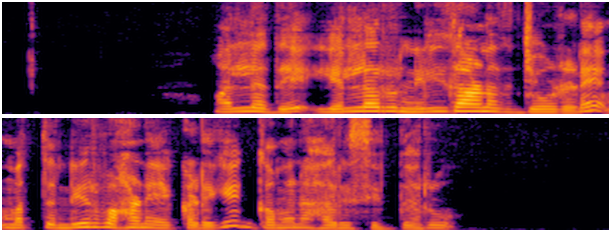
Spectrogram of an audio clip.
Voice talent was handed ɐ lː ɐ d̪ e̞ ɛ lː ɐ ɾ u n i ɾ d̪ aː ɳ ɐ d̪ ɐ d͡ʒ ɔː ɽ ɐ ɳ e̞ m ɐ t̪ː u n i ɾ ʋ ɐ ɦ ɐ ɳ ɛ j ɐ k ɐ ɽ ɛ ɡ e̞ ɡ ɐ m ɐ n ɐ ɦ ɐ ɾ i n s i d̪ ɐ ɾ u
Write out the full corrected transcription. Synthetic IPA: ɐ lː ɐ d̪ e̞ ɛ lː ɐ ɾ u n i l d̪ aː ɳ ɐ d̪ ɐ d͡ʒ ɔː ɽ ɐ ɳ e̞ m ɐ t̪ː u n i ɾ ʋ ɐ ɦ ɐ ɳ ɛ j ɐ k ɐ ɽ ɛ ɡ e̞ ɡ ɐ m ɐ n ɐ ɦ ɐ ɾ i s i d̪ː ɐ ɾ u

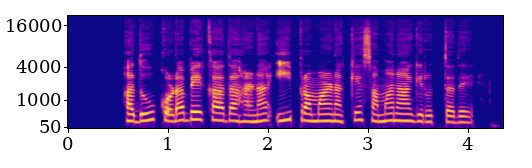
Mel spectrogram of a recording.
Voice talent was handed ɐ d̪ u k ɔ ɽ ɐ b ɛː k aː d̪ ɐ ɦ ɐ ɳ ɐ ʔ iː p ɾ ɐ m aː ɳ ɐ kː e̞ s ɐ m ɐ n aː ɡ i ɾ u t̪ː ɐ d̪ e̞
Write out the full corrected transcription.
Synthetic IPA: ɐ d̪ u k ɔ ɽ ɐ b ɛː k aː d̪ ɐ ɦ ɐ ɳ ɐ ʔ iː p ɾ ɐ m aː ɳ ɐ kː e̞ s ɐ m ɐ n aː ɡ i ɾ u t̪ː ɐ d̪ e̞

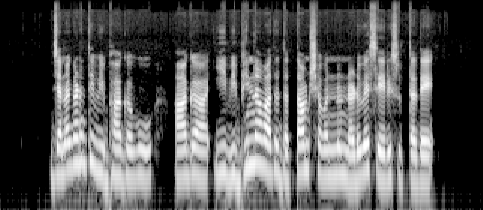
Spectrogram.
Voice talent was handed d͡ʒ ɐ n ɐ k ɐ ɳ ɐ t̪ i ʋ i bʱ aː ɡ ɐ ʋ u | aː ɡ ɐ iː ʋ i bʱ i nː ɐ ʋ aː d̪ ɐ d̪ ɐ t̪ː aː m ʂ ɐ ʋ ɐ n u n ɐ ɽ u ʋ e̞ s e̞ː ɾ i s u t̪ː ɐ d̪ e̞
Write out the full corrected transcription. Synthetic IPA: d͡ʒ ɐ n ɐ ɡ ɐ ɳ ɐ t̪ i ʋ i bʱ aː ɡ ɐ ʋ u | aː ɡ ɐ iː ʋ i bʱ i nː ɐ ʋ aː d̪ ɐ d̪ ɐ t̪ː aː m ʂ ɐ ʋ ɐ nː u n ɐ ɽ u ʋ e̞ s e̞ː ɾ i s u t̪ː ɐ d̪ e̞

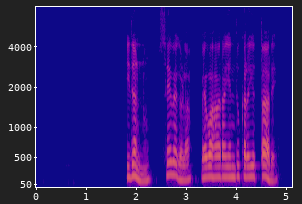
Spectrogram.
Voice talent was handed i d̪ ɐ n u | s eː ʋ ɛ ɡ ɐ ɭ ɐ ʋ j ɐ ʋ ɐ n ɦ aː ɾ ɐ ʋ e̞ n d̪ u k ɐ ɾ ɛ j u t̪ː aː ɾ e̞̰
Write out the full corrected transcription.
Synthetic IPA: i d̪ ɐ nː u | s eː ʋ ɛ ɡ ɐ ɭ ɐ ʋ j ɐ ʋ ɐ ɦ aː ɾ ɐ e̞ n d̪ u k ɐ ɾ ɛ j u t̪ː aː ɾ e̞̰

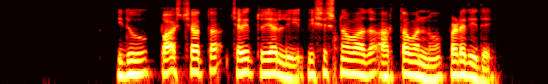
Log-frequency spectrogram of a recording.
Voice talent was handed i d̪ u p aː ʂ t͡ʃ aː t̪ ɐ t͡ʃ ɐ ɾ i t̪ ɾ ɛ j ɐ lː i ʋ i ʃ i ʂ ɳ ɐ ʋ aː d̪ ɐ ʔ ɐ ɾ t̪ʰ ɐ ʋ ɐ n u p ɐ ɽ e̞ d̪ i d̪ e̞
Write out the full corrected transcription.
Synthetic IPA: i d̪ u p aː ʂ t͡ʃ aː t̪ ɐ t͡ʃ ɐ ɾ i t̪ ɾ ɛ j ɐ lː i ʋ i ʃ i ʂ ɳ ɐ ʋ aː d̪ ɐ ʔ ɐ ɾ t̪ʰ ɐ ʋ ɐ nː u p ɐ ɽ e̞ d̪ i d̪ e̞

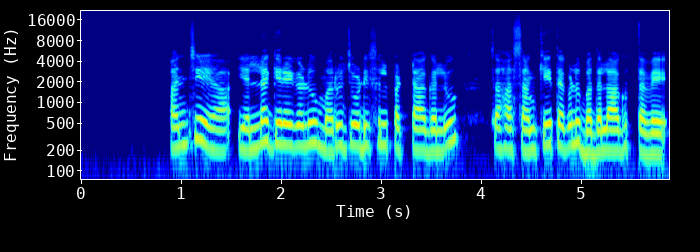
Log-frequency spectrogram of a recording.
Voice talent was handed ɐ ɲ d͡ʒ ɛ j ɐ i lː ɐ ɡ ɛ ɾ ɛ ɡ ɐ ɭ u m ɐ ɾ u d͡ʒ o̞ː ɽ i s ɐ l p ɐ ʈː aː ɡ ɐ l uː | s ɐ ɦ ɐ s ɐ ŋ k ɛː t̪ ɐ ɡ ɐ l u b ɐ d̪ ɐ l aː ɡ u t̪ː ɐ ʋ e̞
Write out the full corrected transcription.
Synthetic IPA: ɐ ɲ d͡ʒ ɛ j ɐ ɛ lː ɐ ɡ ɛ ɾ ɛ ɡ ɐ ɭ u m ɐ ɾ u d͡ʒ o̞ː ɽ i s ɐ l p ɐ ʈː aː ɡ ɐ l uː | s ɐ ɦ ɐ s ɐ ŋ k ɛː t̪ ɐ ɡ ɐ ɭ u b ɐ d̪ ɐ l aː ɡ u t̪ː ɐ ʋ e̞

